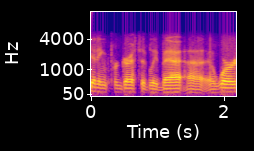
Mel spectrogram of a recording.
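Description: A man's fairly low voice at a moderate pace. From grew up around the world, then Oklahoma from age ~18. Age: 60s. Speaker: knee replacement patient, accountant. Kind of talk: interview, personal story. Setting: phone or remote call. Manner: halting, many fillers.

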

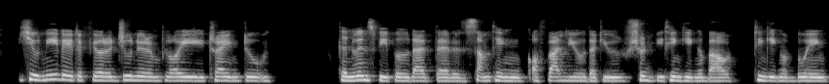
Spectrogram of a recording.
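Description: A woman talks in a fairly low, monotone, flat voice. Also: moderate pace. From India. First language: not English. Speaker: tech leader and keynote speaker. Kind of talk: interview.

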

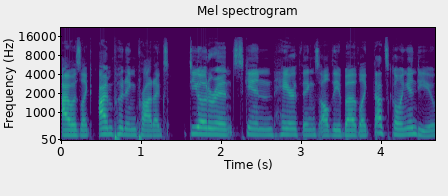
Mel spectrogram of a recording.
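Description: The recording is very clean and the background silent. A woman talks at a medium pitch, her intonation fairly even. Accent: slight Southern US. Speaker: actress. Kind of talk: casual chat.

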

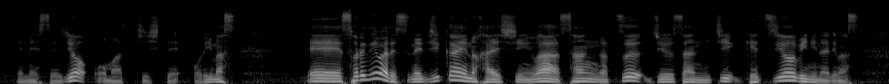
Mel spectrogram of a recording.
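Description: Heard in a dry, close sound with no echo, a man at medium pitch talks at a fairly slow pace, with very wide pitch swings and big swings in loudness. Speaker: stand-in radio assistant, podcast company head. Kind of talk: casual chat. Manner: laughing, unpolished delivery.

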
